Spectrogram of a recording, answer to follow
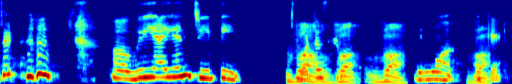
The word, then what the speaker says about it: vingt: VINGT. What is okay. We don't pronounce T. We pronounce still V.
